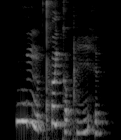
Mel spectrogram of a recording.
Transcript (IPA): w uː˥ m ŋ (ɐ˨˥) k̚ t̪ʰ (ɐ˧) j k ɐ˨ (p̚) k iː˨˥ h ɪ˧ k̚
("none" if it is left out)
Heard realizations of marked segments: ɐ˨˥, ɐ˥, p̚

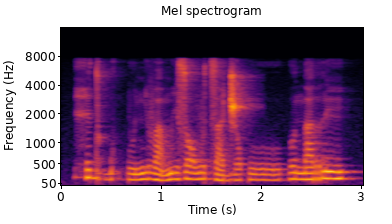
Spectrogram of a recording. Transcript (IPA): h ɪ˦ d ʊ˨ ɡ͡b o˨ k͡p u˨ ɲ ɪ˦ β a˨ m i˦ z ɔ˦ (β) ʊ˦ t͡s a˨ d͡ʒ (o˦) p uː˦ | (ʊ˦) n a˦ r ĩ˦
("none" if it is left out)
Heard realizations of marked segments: β, ɔ˦, ʊ˦˨

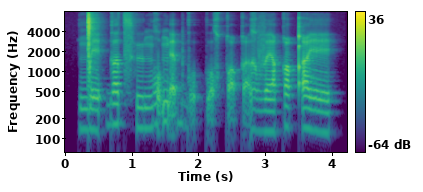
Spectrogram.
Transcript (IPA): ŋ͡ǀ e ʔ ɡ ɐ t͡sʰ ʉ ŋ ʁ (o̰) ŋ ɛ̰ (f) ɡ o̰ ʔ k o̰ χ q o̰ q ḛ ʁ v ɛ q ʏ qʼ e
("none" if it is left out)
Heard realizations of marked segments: ṵ, b

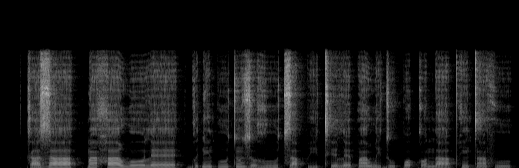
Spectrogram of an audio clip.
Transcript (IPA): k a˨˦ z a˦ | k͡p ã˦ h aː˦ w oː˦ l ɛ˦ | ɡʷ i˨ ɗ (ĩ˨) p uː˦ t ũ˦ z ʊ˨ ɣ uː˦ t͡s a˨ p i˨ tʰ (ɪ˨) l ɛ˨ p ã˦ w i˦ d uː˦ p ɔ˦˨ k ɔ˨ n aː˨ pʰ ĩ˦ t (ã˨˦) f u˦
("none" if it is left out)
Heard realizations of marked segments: ĩ˦, ɪ˦, ã˨˦

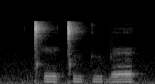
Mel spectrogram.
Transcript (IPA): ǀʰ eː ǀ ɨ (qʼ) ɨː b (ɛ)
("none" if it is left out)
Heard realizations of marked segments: k, ɛ

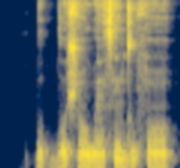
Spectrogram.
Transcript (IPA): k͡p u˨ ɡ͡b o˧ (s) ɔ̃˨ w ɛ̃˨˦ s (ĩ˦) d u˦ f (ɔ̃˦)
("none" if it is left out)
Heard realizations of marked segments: ʃ, ĩ˦, ɔ̃˦

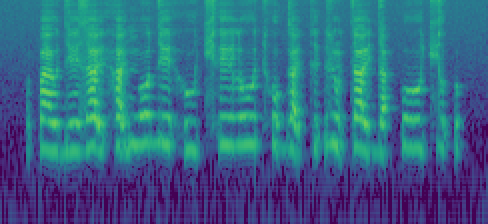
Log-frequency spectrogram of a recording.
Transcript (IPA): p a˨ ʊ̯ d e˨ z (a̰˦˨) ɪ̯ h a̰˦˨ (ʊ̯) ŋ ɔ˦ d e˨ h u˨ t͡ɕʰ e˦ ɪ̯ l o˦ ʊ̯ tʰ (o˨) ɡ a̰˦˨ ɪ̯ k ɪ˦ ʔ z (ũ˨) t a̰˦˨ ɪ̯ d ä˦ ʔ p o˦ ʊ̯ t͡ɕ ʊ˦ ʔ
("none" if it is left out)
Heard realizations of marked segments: a̰˦˨, ɪ̯, o̰˦˨, ũ˦˨

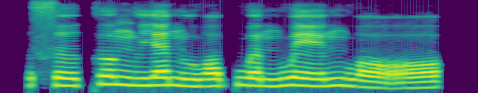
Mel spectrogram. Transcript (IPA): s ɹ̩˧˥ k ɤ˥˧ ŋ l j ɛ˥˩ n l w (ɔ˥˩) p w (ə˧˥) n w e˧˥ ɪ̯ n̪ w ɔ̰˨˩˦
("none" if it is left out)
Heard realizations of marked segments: ɔ˧˥, ə˧˥

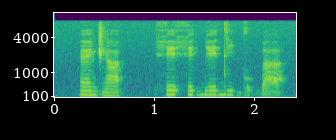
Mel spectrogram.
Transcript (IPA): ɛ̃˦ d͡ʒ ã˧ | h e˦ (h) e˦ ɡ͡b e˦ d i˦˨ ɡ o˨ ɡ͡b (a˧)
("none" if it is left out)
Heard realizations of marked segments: h, a˨

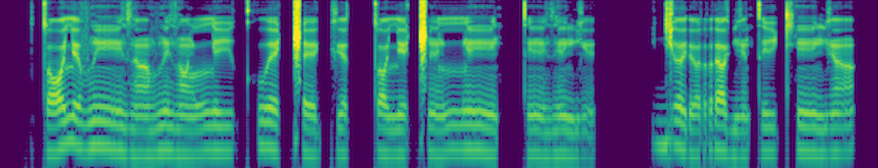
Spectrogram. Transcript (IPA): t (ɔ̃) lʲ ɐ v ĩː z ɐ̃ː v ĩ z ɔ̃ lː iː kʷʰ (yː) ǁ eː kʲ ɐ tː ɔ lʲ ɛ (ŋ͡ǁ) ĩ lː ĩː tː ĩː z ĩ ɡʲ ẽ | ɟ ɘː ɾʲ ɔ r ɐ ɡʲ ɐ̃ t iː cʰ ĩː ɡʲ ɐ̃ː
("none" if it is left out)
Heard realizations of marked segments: ɔ, eː, ǁ

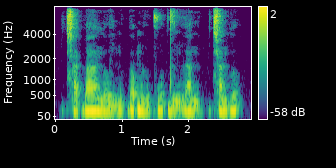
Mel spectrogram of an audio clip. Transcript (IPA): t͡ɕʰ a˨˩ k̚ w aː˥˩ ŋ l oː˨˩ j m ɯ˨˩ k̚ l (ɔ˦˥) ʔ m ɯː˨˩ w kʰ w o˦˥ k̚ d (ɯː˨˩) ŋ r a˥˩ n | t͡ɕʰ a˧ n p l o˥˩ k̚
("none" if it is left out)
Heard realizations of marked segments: ɔ˦˥, ɯ˨˩

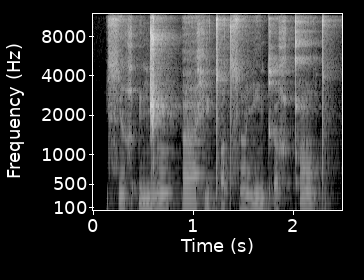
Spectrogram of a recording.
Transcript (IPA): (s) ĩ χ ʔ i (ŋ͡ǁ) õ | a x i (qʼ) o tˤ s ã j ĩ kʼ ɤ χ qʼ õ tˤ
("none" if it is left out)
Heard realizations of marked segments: s, ŋ͡ǁ, tʼ

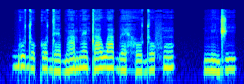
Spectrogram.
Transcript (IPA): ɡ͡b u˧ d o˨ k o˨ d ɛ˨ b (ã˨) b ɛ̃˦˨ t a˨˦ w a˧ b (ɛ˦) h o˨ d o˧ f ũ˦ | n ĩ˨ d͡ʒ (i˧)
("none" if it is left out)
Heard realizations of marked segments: ã˨˦, ɛ˨, i˧

